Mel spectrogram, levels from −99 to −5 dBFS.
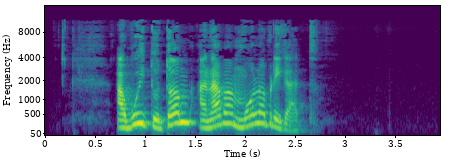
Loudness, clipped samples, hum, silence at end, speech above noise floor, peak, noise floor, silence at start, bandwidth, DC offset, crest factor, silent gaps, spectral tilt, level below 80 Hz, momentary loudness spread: -20 LUFS; under 0.1%; none; 1.25 s; 63 dB; -2 dBFS; -82 dBFS; 0.7 s; 11.5 kHz; under 0.1%; 20 dB; none; -5.5 dB/octave; -68 dBFS; 8 LU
